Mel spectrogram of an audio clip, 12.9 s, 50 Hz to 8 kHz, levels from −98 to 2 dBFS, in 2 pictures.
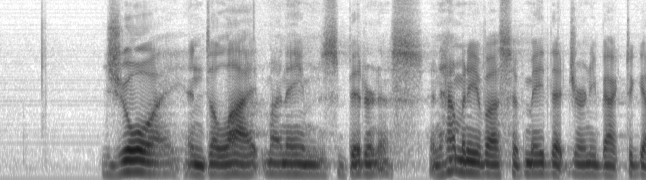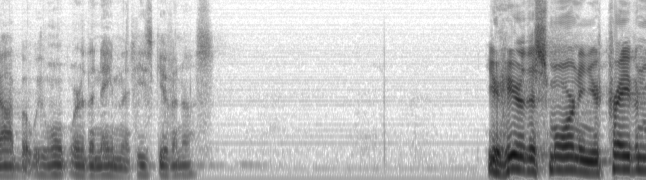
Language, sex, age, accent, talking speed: English, male, 50-69, American, 160 wpm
